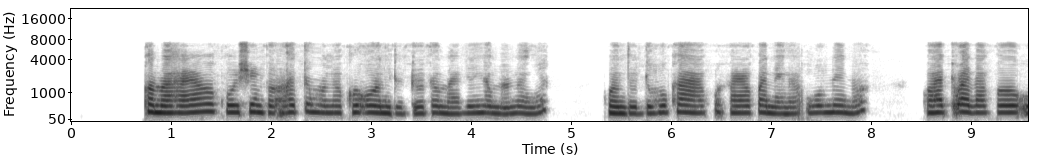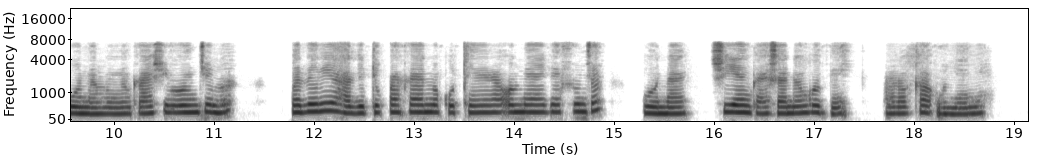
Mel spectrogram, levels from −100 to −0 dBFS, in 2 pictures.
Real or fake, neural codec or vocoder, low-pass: fake; codec, 44.1 kHz, 1.7 kbps, Pupu-Codec; 7.2 kHz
